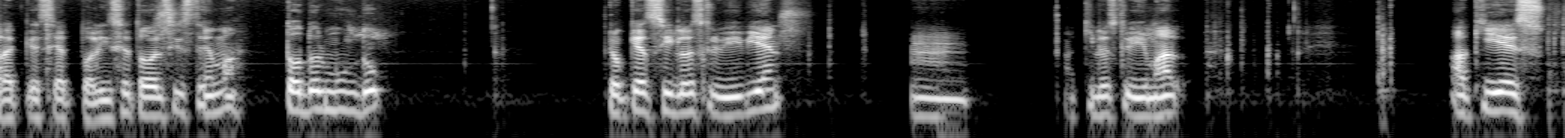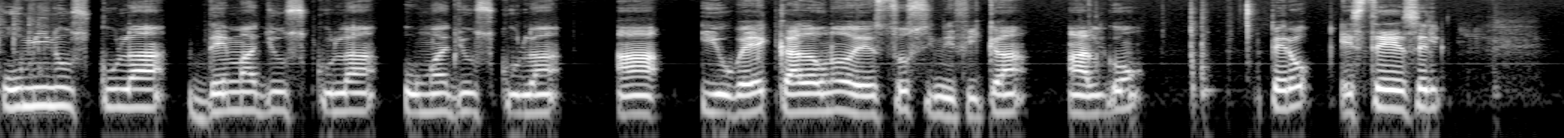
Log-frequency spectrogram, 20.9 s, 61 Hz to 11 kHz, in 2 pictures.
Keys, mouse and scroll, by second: 0.0-0.7 typing, 5.6-7.5 Left, 7.9 Right, 8.1 Right, 9.0 u, 11.7 Right, 13.2 Right, 13.7 Right, 15.2 Right, 15.4 Right, 15.8-17.3 Right, 18.2 Right, 18.2 Return.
